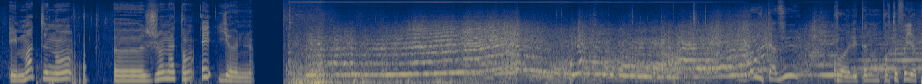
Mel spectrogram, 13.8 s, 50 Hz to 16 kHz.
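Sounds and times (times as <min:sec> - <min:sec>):
speech: 0:00.2 - 0:05.1, 0:12.6 - 0:13.8
Formula 1 race car engines whining on the Monaco circuit: 0:04.2 - 0:13.8.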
